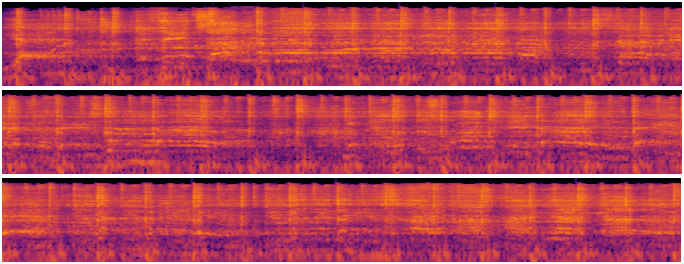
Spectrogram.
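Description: Live pop music played loud through a concert PA, with a steady dance beat and sung vocals into microphones, and the audience crowd audible underneath.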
